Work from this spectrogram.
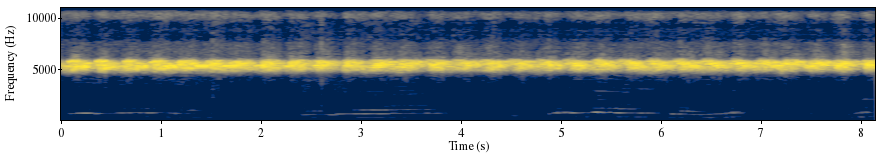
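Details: Jangkrik kalung cricket giving a steady, shrill, high-pitched pulsing trill without pause, while a child's voice sings or speaks in wavering, gliding tones underneath.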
